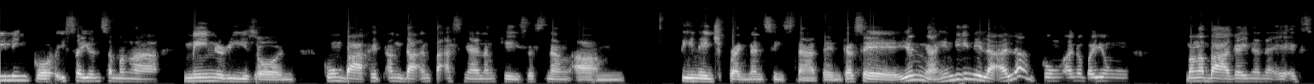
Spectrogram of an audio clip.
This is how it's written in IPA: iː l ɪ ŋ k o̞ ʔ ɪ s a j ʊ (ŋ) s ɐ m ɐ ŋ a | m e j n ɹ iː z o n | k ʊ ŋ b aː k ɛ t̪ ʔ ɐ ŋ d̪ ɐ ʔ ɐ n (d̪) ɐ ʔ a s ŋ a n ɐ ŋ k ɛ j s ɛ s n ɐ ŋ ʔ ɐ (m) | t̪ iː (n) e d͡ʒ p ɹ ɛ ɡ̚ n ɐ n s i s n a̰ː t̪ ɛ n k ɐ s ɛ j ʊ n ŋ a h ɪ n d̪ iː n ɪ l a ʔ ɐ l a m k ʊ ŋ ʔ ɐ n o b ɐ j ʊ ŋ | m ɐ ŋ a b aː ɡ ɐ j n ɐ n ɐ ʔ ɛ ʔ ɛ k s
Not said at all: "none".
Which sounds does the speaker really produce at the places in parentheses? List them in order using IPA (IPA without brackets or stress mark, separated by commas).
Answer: n, t̪, m, n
